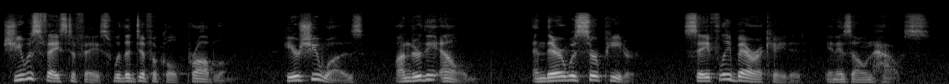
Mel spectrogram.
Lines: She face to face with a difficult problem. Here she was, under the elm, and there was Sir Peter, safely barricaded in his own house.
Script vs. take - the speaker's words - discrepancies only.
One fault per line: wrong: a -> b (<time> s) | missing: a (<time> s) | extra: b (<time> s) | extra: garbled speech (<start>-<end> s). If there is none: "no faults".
extra: was (0.2 s)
